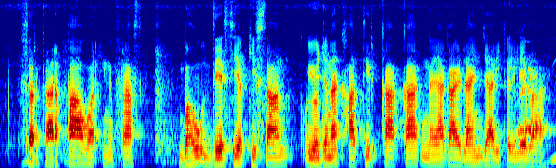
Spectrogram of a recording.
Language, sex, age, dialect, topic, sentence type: Bhojpuri, male, 18-24, Southern / Standard, agriculture, question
